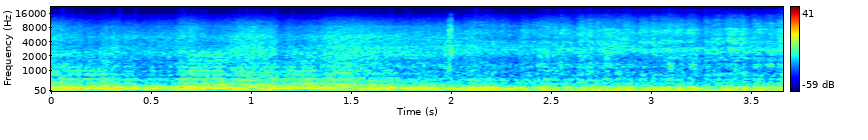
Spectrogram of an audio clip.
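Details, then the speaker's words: 500 hp 1987 Chevy Monte Carlo SS V8 idling, heard from inside the car with the window rolled down; deep, choppy, loping big-cam idle with a steady low rumble, no knocks or misses, healthy. "Oh, it sounds so good. And I can still hear myself in the car, which is really nice. All right, let's roll this window down. Boy, she's got a nice chop to her."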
